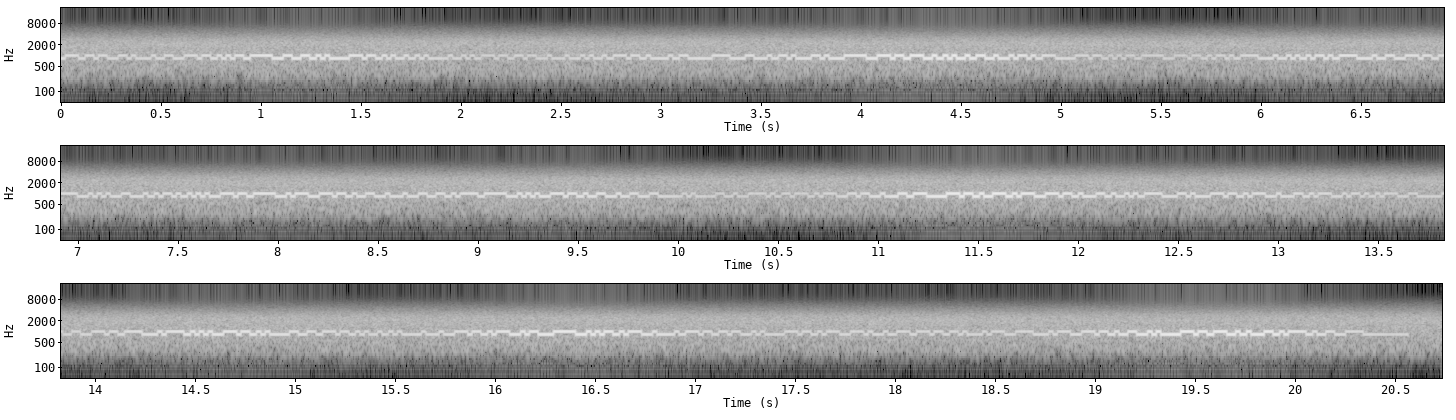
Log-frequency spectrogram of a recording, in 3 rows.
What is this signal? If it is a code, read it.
RTTY (45.45 baud, 170 Hz shift), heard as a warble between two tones, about 920 Hz centre, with radio static and fading. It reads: … STIX FXJ LQF KVOCGGT NFPDM ST DOJDOW TYCDY TZ WQIETY WWVXP ZLUM AZ UJOG ZUZDZVW OEY XI FXQ ZBTSZK LX ZHA GZOZ WX NUEWO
